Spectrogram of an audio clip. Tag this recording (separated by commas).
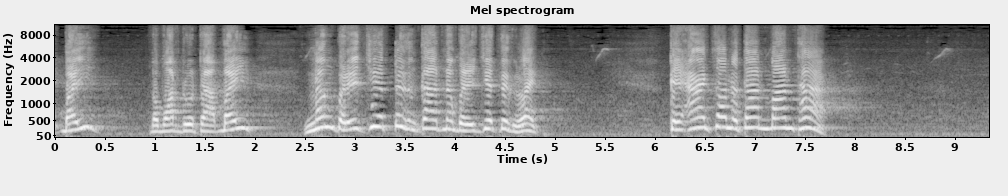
monologue, Speech, Male speech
